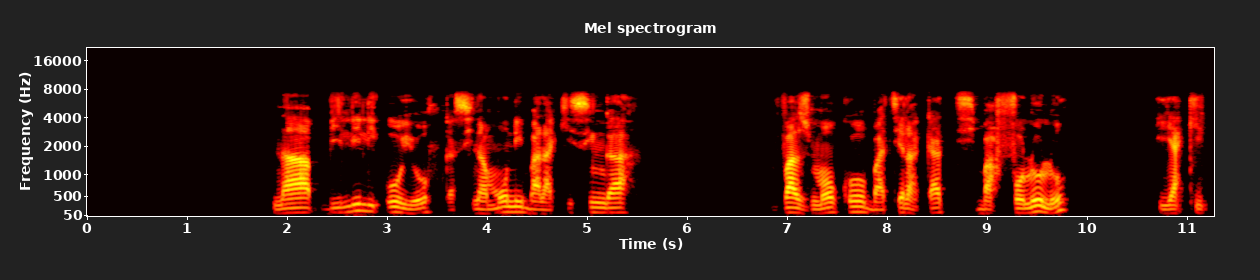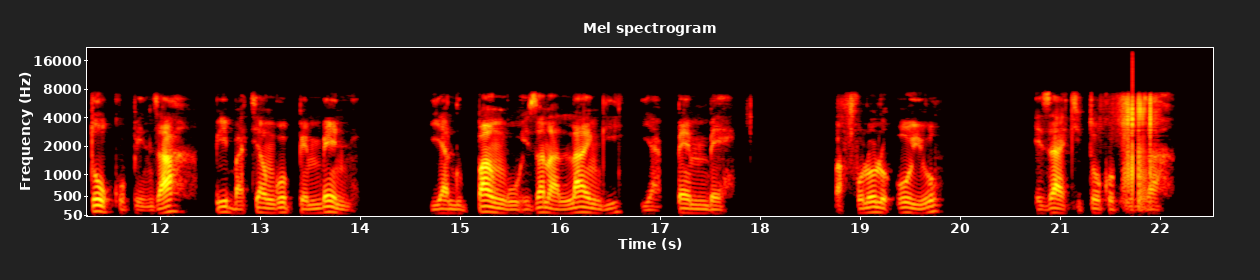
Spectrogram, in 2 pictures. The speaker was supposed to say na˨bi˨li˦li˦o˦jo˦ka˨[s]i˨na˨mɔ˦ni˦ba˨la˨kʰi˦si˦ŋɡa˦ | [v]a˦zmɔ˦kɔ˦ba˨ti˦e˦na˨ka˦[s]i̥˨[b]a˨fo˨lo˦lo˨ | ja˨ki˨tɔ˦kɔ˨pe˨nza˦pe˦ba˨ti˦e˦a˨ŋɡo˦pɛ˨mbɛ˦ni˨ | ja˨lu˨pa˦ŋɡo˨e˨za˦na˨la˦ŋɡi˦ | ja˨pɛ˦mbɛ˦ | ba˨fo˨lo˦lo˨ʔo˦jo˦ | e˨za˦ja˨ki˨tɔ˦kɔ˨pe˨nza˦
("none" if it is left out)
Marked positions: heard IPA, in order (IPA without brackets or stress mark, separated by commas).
s, v, t, b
